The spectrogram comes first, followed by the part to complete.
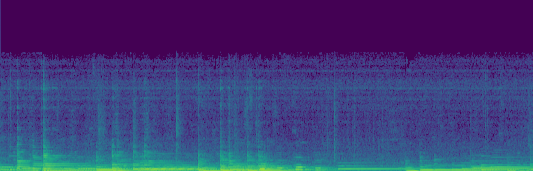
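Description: Two archtop guitars playing a jazz duet: plucked chords and single-note lines ringing out. The playing thins to a single held note in the middle, then a strong chord comes in about eight seconds in.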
